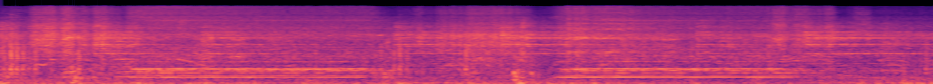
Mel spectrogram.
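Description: A steam whistle blows two long blasts.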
